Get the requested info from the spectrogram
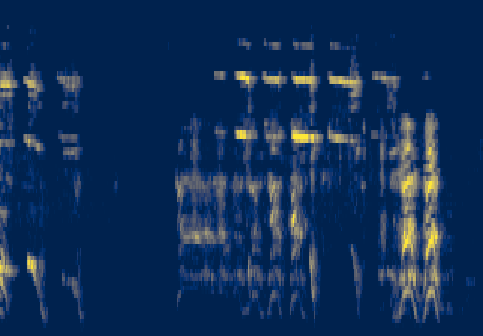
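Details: Dog barking from a recording played to a puppy: a few high, falling whines or yelps, a two-second silence, then a run of overlapping harmonic barks growing louder toward the end.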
